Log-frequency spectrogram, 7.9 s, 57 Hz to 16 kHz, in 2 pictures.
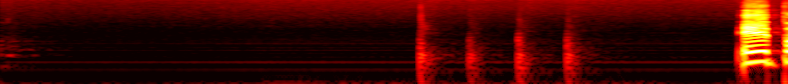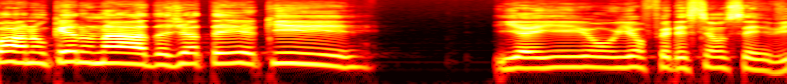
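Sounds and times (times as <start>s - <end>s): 
steady low electrical hum: 0.0s - 7.8s
sharp knocks on a door: 2.0s - 3.2s
speech: 3.7s - 5.8s, 6.4s - 7.8s.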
